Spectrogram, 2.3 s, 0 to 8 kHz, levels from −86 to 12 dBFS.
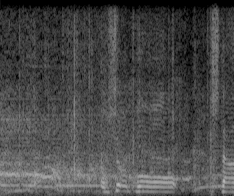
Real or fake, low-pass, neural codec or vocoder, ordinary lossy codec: fake; none; codec, 16 kHz, 2 kbps, FunCodec, trained on Chinese and English, 25 frames a second; none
